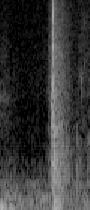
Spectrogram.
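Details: A single sharp crack during a chiropractic cervical adjustment of a supine woman, head relaxed, eyes closed, who has carpal tunnel worse on the right; a harmless neck joint cavitation.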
